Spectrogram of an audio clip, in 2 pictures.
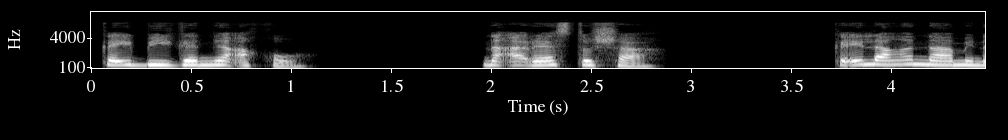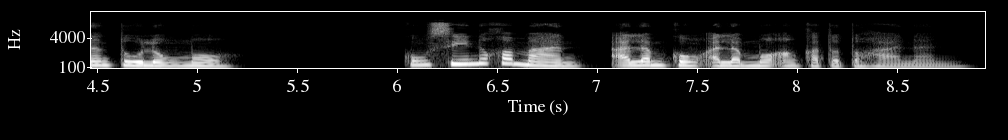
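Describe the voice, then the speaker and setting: A woman's voice: a little high, expressive, moderate pace, pauses often, a little mellow, dry recording, studio quality, close to an everyday voice. Woman reading as an earnest, protective young man. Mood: urgent, pleading.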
